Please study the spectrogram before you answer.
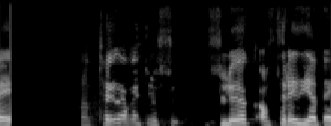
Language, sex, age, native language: Icelandic, male, 12, Icelandic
